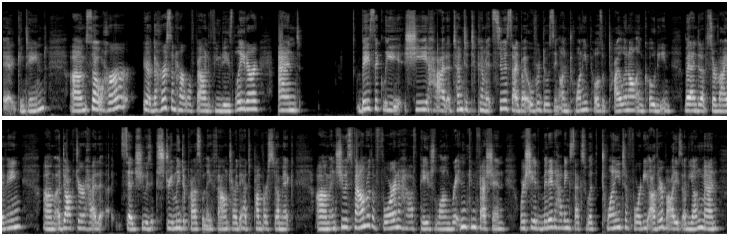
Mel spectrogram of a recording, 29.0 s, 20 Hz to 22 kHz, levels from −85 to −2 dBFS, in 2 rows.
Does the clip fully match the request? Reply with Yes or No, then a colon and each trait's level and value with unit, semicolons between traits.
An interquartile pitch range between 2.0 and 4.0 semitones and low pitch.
No: average, 3.6 semitones; high, 230 Hz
